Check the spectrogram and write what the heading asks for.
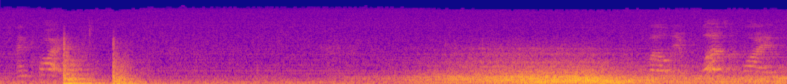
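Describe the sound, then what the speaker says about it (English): Rolling thunder from a thunderstorm sound effect in a school stage play, with two sharp cracks early on, a long swelling rumble building through the middle, and brief voices near the end. "This ever-present thunderstorm is really getting on my nerves."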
